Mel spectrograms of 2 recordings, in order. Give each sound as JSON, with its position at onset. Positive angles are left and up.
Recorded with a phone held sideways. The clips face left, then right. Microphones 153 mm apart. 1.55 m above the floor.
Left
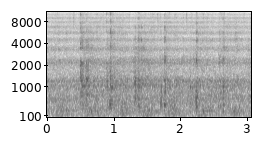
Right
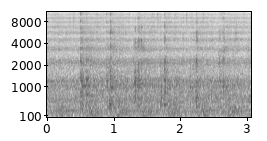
{"t": 0.5, "sound": "running footsteps", "side_deg": -10, "distance_m": 1.6}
